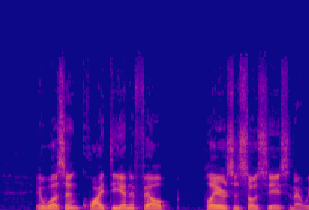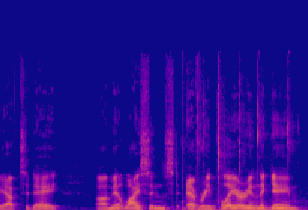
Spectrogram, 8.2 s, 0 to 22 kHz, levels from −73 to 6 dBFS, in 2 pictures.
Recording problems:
household noises; noticeable; from 6.5 s on; 15 dB below the speech

